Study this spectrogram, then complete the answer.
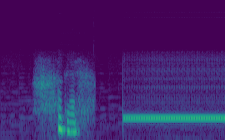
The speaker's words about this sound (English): I'm dialing him up right now.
